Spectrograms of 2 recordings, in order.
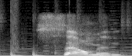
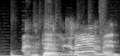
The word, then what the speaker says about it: salmon: you salmon or salmon salmon like with the l i do pronounce it why is the l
